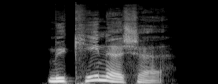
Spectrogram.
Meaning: inflection of mykenisch: 1. strong/mixed nominative/accusative feminine singular 2. strong nominative/accusative plural 3. weak nominative all-gender singular
- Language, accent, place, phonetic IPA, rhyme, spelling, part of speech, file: German, Germany, Berlin, [myˈkeːnɪʃə], -eːnɪʃə, mykenische, adjective, De-mykenische.ogg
